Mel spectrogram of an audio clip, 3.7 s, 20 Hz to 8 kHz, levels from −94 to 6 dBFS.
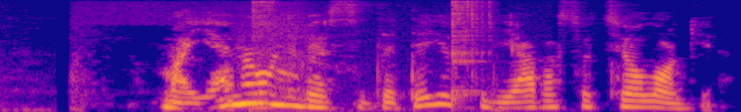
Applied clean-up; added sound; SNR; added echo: none; Fart; 18 dB; none.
